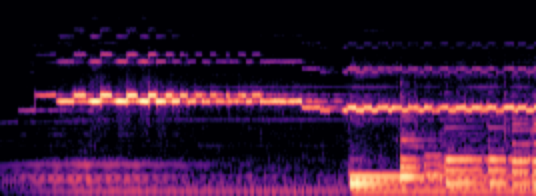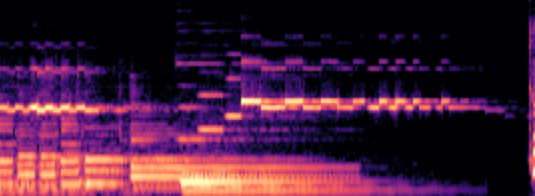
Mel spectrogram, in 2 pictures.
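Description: signal or alarm, phone ringtone

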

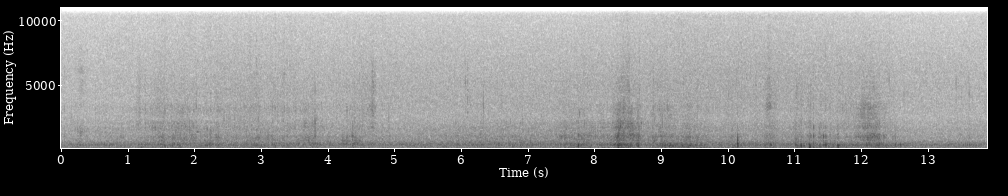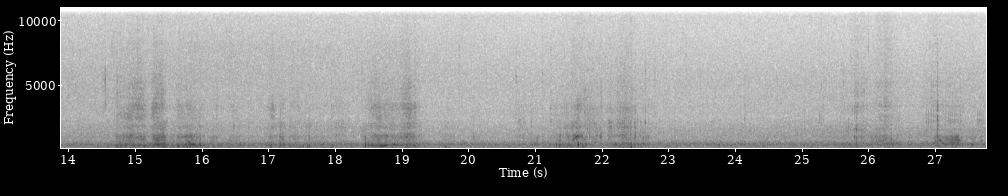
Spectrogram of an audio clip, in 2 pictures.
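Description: nature, strong wind blowing

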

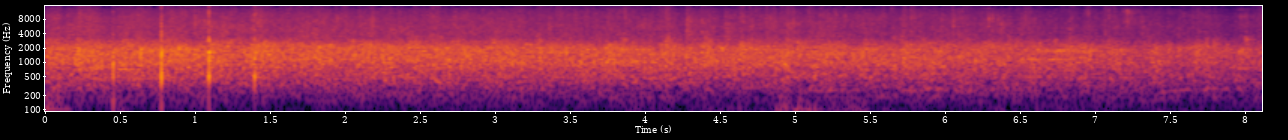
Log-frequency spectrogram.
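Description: crowd, applause

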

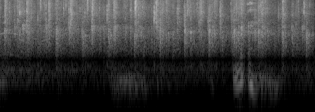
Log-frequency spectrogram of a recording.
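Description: crowd, audience clapping

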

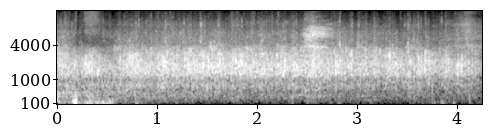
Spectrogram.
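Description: crowd, audience clapping hands

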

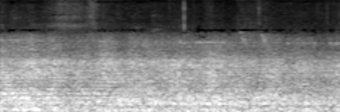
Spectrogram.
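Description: vehicle, airplane flying overhead

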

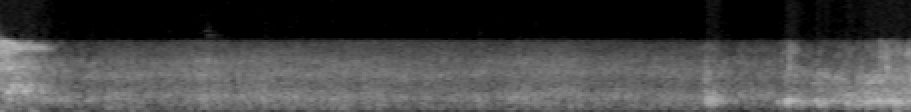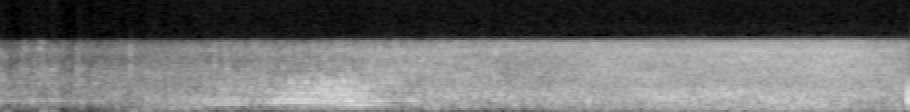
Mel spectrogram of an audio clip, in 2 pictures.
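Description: vehicle, car engine running

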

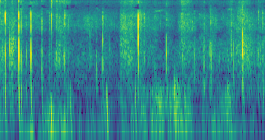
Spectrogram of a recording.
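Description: nature, footsteps crunching on snow

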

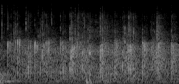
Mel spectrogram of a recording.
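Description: crowd, audience clapping

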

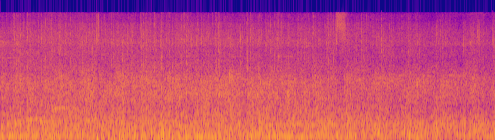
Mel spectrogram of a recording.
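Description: crowd, audience applauding

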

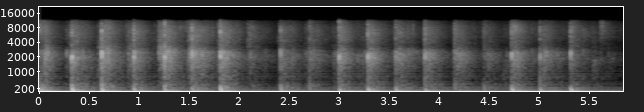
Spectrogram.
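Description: crowd, applause

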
